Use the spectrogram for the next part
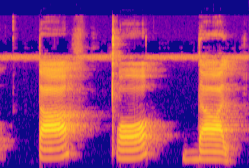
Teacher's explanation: مخرج نمبر 2 تا طو دال، زبان کی نوک اور سامنے کے دو دانتوں کے مسوڑے، اس سے تا طو دال ادا ہوتے ہیں۔ یہ تین حروف کا مخرج ایک ہی ہے۔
